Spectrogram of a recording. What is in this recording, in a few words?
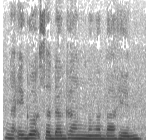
Cebuano; struck multiple parts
